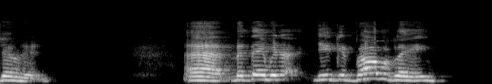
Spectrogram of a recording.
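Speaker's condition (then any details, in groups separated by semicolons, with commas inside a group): Cerebral palsy; slight speech impediment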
